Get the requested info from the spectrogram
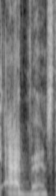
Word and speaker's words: Advance: And I took a job with my hometown newspaper, the Staten Island Advance, or as the locals would call it, the Advance. They put the accent on the first syllable.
